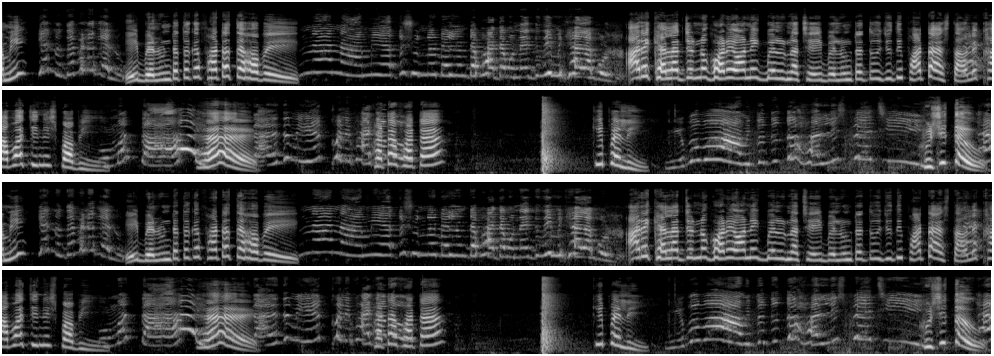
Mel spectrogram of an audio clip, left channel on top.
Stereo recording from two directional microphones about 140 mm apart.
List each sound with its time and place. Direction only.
0.0 s a child's voice: 5° right (ahead or behind)
0.3 s a sound: 15° right (ahead or behind)
1.2 s a child's voice: 5° right (ahead or behind)
11.9 s a child's voice: centre (ahead or behind)
12.4 s giggle: 15° right (ahead or behind)
13.6 s a child's voice: 5° left (ahead or behind)
15.8 s a child's voice: centre (ahead or behind)
16.7 s a sound: centre (ahead or behind)
19.1 s a child's voice: centre (ahead or behind)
